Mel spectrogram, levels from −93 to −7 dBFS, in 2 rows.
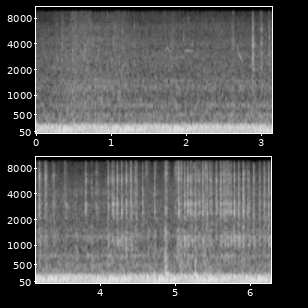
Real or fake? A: real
